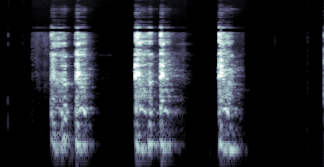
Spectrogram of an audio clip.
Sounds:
Cough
